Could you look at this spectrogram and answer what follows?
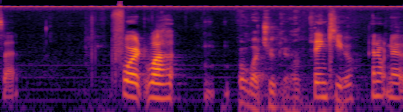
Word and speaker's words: Huachuca: Many of the interrogators lacked training, and those who had attended the Army's course on interrogation in Fort, how do I pronounce that? Fort Huachuca.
